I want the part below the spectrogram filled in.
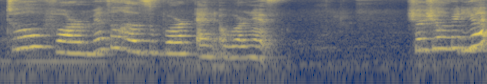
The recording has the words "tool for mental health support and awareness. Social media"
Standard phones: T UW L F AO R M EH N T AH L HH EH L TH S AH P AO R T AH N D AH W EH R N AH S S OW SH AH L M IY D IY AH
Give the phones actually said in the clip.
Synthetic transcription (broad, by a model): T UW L F AO R M EH N T AH L HH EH L T S AH P AO R T AH N D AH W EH R N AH S S OW SH AH L M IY D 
